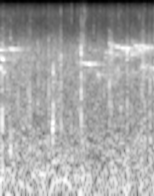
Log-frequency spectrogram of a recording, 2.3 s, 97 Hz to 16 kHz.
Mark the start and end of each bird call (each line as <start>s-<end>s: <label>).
0.0s-0.1s: Hawaii Amakihi (Chlorodrepanis virens)
1.2s-2.3s: Apapane (Himatione sanguinea)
